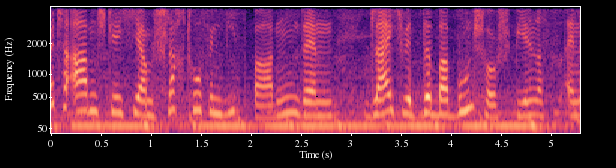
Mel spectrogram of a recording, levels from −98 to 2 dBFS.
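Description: Nothing here goes wrong at any point; the sound simply carries the narrow telephone character of a G.711 mu-law call path at 64 kbps, with nothing above 4 kHz.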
